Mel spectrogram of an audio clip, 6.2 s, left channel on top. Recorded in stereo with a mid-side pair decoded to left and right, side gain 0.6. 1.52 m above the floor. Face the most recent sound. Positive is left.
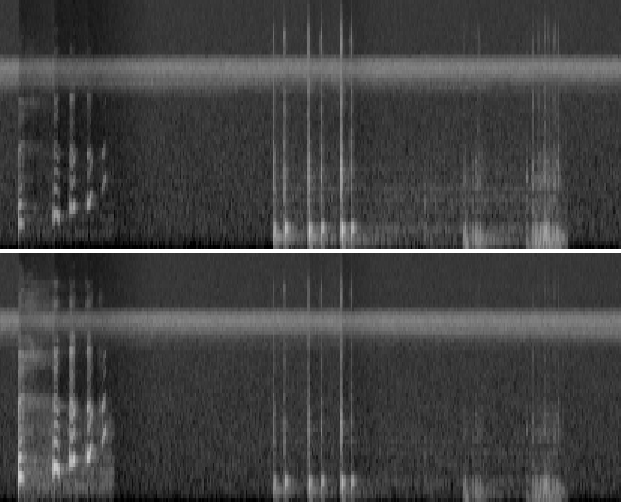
turn(degrees=40)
